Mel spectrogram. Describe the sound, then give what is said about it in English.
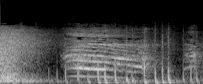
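A single loud gunshot in a wartime woodland scene gives a sharp burst with a decaying tail, followed by a man talking. “Who shot that gun? I did.”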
